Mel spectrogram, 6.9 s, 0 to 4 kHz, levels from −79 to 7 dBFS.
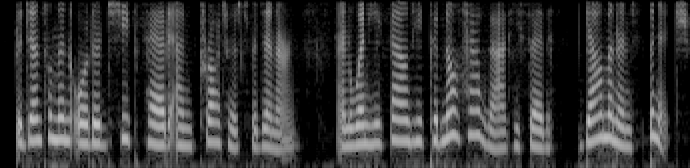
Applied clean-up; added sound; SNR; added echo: neural separator model SepFormer WHAMR!.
